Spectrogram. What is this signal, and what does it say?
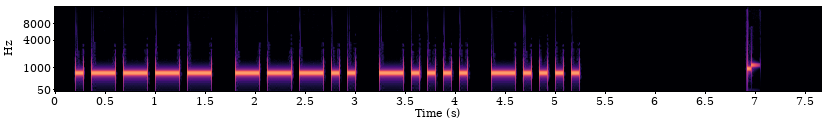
Morse code, heard as a keyed tone, about 15 wpm, 700 Hz. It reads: 1866
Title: Numbers - 4-Digit 15wpm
